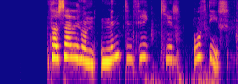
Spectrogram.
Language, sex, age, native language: Icelandic, female, 14, Icelandic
